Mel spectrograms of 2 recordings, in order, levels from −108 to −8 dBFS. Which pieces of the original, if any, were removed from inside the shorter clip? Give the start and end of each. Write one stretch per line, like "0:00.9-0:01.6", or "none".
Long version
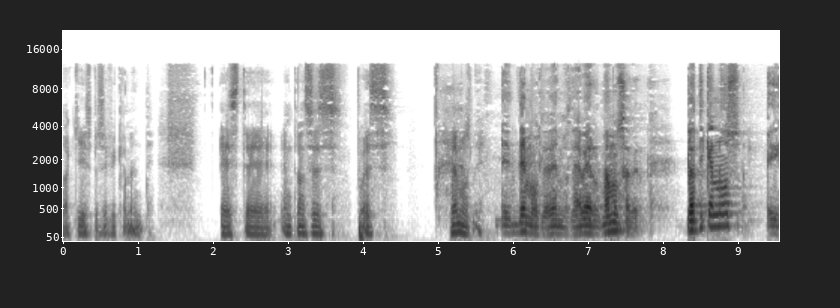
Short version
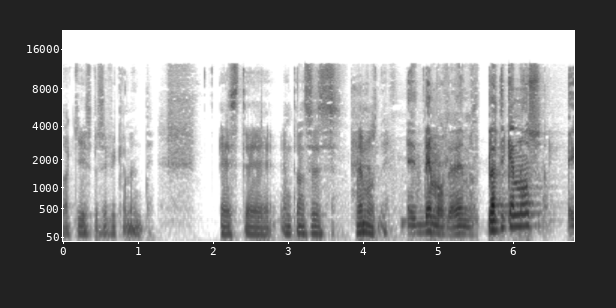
0:03.8-0:05.1
0:06.8-0:08.2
